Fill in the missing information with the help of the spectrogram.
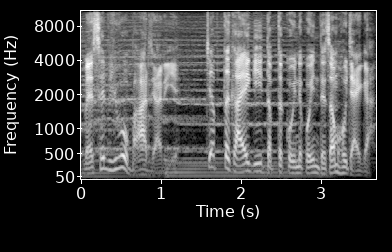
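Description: An actor playing a flustered, excitable older uncle who hesitates and repeats himself in a dubbed film drama. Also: male voice, mid-range voice, a little fast. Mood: reassuring. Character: flustered, excitable older uncle, eager to smooth things over. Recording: film dub with music behind.

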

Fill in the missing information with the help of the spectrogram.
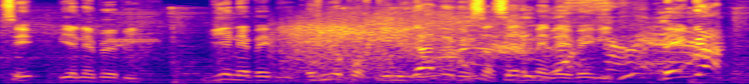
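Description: A young man giving animated gameplay commentary, talking to his viewers and shouting and laughing as he fights. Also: fairly high pitch, fast talker. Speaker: gaming YouTuber. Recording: loud game music behind the voice.

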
